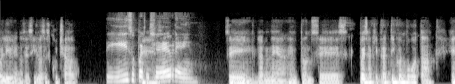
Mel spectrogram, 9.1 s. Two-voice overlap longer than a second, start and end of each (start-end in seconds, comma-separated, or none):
none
